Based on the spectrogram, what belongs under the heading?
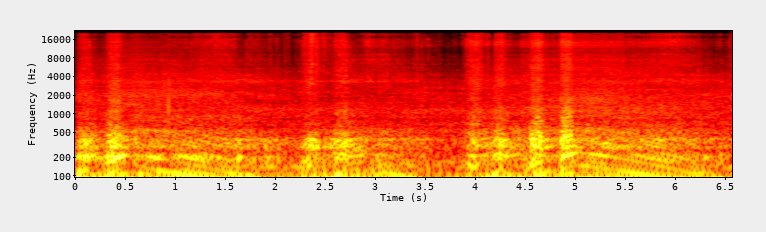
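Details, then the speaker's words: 344,000-mile BMW E39 M5 V8 revved, heard under the car near the mufflers. A deep rumble with sharp puffing ticks points to a bad exhaust leak, along with a slight misfire and a stumbly exhaust. "it does not sound terrible but there is definitely an exhaust leak sounds like it is leaking very badly"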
